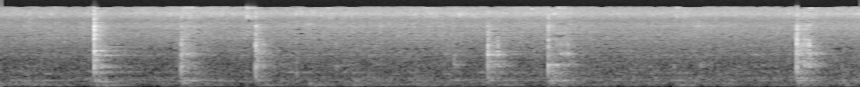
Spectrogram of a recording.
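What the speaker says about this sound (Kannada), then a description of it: "ದ್ರಾಕ್ಷಿ ಹಾಕೋತಾ ಇದ್ದೀನಿ. ಸ್ವಲ್ಪ ಫ್ರೈ ಆಗಲಿ." Raisins fry quietly in a pan while a spoon stirs them now and then, giving a few sharp scrapes and clicks spaced over a low, faint sizzle.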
